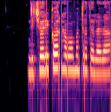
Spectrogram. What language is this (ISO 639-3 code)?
pus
